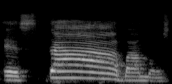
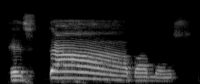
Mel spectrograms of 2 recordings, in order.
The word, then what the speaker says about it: estábamos: If you see how I'm pronouncing estábamos, I'm not pronouncing it estábamos. See, this is how you figure out accents.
